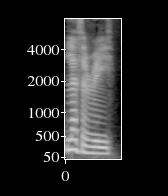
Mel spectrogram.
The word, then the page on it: leathery: British English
